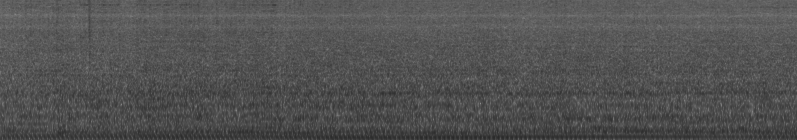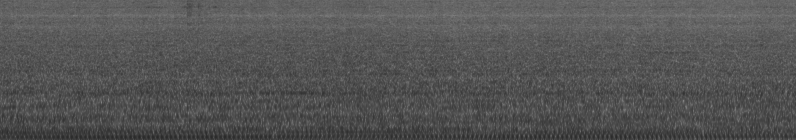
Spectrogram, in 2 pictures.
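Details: Craftsman snowblower after bent impeller repair and reassembly: steady even drone throughout, no scraping or knocking; normal running.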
